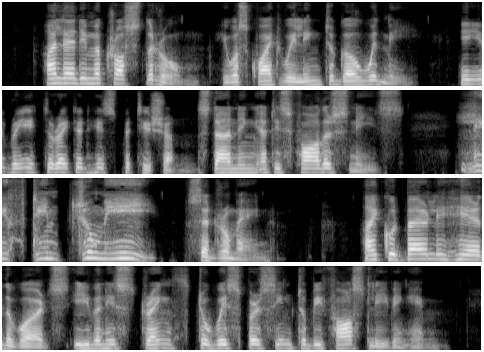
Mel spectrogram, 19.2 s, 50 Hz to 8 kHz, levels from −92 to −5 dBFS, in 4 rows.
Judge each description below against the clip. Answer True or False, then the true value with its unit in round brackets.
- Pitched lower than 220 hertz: True (135 Hz)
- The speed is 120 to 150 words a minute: True (145 wpm)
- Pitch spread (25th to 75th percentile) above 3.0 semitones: True (5.6 semitones)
